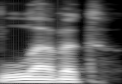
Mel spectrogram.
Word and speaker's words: Leavitt: Leavitt or Levitt? Because this will matter to the joke I'm about to make. I'm preparing a dad joke in my mind. It's very amusing, but it will depend on you telling me which way to pronounce her name. Because one way, oh, damn it, some people are saying it's Levitt. Damn it.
